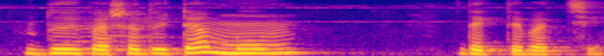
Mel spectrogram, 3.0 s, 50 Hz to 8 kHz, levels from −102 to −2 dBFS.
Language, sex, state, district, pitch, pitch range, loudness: Bengali, female, Tripura, West Tripura, 215 Hz, 195-225 Hz, -14 LUFS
